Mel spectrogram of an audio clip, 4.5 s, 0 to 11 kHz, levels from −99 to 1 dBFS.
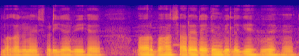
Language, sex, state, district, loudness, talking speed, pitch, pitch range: Hindi, male, Jharkhand, Ranchi, -17 LUFS, 175 wpm, 95 Hz, 95-100 Hz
